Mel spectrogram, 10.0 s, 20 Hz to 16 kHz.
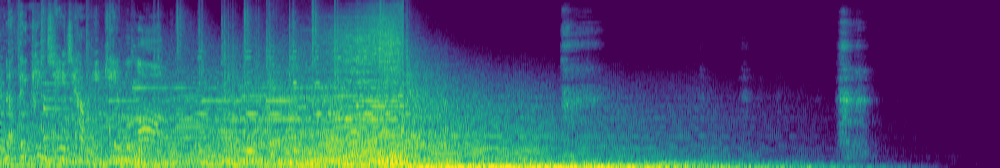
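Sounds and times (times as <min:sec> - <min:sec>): low musical drone: 0:00.0 - 0:08.0
woman gasping: 0:08.4 - 0:08.8.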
